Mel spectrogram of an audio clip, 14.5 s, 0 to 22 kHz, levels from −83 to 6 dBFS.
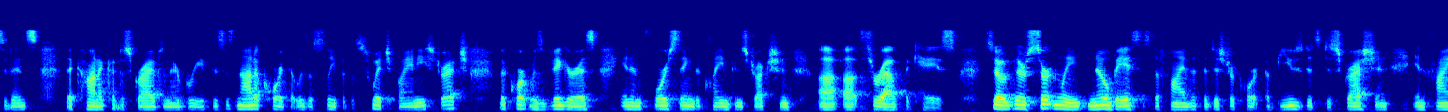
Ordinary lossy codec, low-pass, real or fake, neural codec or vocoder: MP3, 32 kbps; 7.2 kHz; fake; codec, 16 kHz, 0.9 kbps, LongCat-Audio-Codec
